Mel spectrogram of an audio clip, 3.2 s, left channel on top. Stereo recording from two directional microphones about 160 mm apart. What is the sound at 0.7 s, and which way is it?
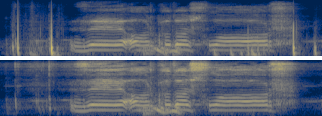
Music, 20° left (ahead or behind).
